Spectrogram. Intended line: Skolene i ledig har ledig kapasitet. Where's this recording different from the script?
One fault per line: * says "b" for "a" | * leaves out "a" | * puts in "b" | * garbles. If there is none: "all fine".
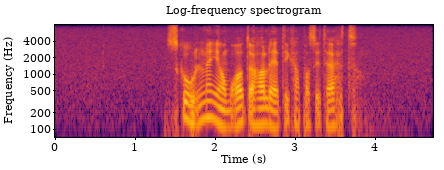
* says "området" for "ledig"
